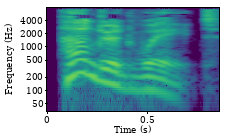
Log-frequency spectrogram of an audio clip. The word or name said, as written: hundredweight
